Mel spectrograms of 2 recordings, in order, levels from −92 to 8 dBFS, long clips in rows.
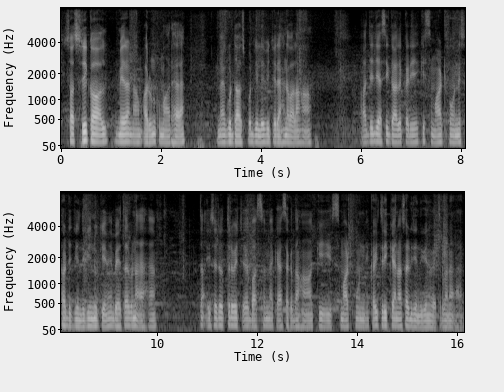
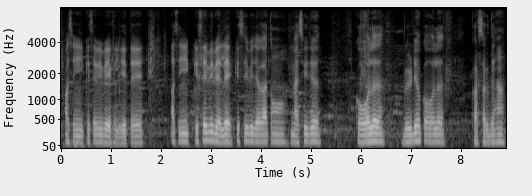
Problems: constant background noise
